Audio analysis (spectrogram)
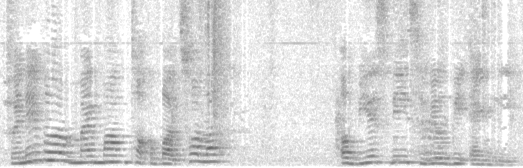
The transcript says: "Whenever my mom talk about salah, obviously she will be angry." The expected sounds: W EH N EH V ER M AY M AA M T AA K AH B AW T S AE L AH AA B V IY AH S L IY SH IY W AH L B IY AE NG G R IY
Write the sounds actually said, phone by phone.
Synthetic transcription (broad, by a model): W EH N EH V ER M AY M AA M T AA K AH B AW T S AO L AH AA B IY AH S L IY S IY W AH L B IY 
